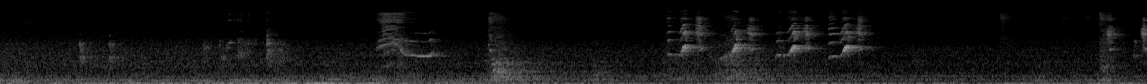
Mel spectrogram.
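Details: Pet cockatiel giving a drawn-out whistle that falls into a steady tone, then a quick run of four short rising whistled notes about half a second apart, over a low background hum.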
